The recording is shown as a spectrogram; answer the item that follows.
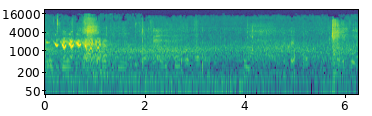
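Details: Stallions from Satu Mare, Bucovina, Romania, filmed in 2022: a brief, quavering whinny of rapid pulsed notes fills the first second, then fades beneath steady murmuring human voices and outdoor background noise.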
